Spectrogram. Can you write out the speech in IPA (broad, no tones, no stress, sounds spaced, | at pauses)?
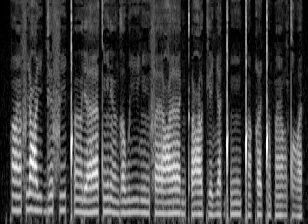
q æ̃ː f i ʕ iː ɡ ɪ f i ǃʼ ə̃ː ɾʲ æː t ĩ ɾʲ ə̃ː ɡ ʌ w iː ʎ ĩː f æː ʕ æː ɡ ə̃ kʼ ə ʕ ʌ kʲ æ ʎ æ ǃʼ ĩː ǃ æ̃ q i ǃ ə̃ p æ̃ː tˤ æ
